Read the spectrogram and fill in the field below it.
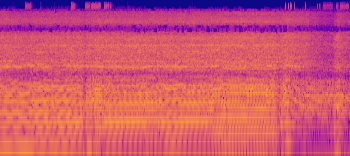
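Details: Homelite Super Mini chainsaw, customer saw that wouldn't run, rev or idle, after idle speed screw turned about a turn and a half: crisp two-stroke scream sags smoothly into the log cut, recovers cleanly, no stumbling or surging; cuts like butter.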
